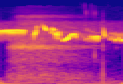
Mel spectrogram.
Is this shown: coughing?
no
